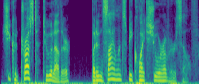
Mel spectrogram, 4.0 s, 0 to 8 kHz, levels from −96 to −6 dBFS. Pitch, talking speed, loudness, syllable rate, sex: 140 Hz, 195 wpm, -19 LUFS, 5.5 syllables/s, male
